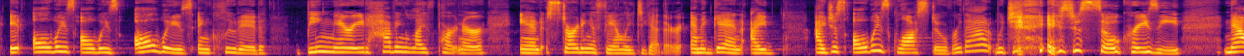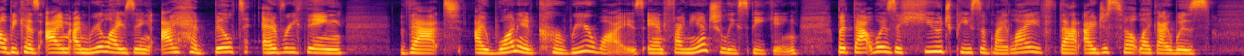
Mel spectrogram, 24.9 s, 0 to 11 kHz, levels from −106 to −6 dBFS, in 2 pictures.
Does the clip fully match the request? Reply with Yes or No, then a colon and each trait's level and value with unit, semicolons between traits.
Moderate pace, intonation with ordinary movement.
Yes: average, 150 wpm; average, 3.7 semitones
